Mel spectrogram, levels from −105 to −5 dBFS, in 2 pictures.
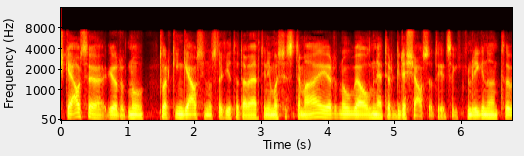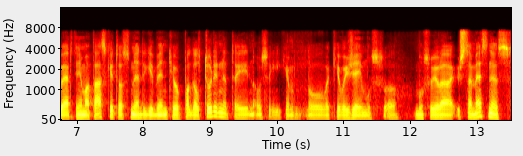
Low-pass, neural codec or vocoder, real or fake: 7.2 kHz; codec, 16 kHz, 1 kbps, X-Codec, WavLM features, trained on Multilingual LibriSpeech; fake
